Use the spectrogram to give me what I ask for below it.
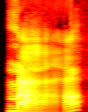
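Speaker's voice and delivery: MA dipping, then rising; third tone. Shown as a demonstration. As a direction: take "ma" down and back up. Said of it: "this is called the third tone".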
